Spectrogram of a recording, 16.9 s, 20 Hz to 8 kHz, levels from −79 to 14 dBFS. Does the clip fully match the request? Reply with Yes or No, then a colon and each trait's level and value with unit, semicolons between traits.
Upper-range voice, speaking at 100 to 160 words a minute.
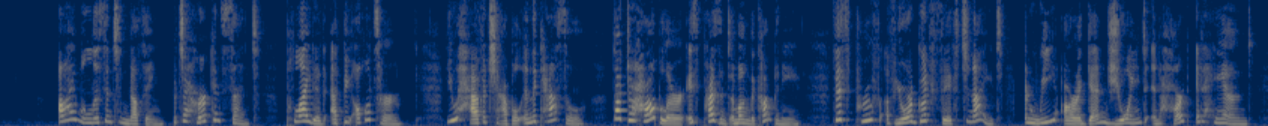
Yes: very high, 260 Hz; average, 155 wpm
